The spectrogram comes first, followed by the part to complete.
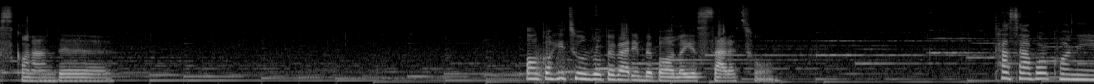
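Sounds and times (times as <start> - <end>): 
gentle sustained musical notes: 0.0 - 10.9
rain pattering on a surface: 0.0 - 10.9
speech: 0.2 - 1.7, 5.3 - 7.9, 10.0 - 10.9.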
